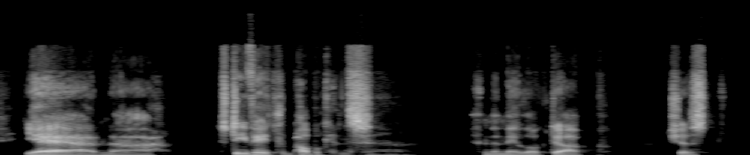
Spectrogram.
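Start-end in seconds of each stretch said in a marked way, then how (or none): 0.2-2.5 mock deadpan delivery, lower and slower. Speaker retells a man's answer to FBI investigators, retelling a deadpan answer. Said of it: "He's really funny and deadpan answer these guys".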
